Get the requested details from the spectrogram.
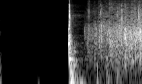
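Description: A snooker cue strikes the cue ball with a sharp click.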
